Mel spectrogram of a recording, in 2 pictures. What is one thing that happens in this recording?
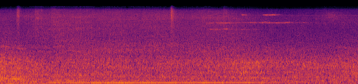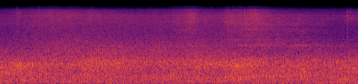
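Rain patters steadily outdoors.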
